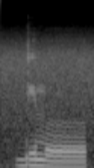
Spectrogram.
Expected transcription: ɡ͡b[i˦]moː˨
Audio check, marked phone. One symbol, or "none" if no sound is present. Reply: ɪ˦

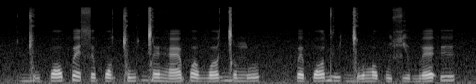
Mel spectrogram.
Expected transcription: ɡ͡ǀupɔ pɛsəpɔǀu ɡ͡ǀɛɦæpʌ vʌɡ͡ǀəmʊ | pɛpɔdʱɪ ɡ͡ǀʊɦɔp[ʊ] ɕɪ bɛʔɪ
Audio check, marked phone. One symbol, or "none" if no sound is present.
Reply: ʊ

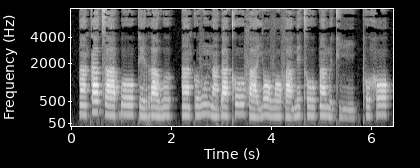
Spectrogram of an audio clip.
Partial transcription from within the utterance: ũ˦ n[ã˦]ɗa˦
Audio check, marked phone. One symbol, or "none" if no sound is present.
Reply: ã˨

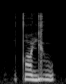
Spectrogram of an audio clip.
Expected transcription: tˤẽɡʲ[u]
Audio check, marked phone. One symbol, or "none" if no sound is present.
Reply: u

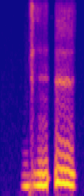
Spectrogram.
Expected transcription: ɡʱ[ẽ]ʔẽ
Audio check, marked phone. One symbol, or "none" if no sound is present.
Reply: ĩ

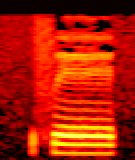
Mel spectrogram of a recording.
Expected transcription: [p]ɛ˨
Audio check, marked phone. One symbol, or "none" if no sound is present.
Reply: f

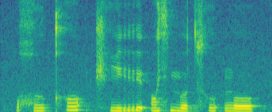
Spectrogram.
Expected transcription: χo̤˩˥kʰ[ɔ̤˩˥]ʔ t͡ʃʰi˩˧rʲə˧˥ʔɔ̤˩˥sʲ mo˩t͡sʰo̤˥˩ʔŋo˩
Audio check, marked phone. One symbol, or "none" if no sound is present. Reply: ɔ̤˧˥˧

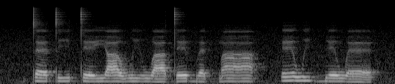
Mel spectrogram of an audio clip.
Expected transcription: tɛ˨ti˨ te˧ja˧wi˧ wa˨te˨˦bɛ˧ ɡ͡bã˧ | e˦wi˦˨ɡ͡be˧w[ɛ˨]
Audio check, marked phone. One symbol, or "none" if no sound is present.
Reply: ɛ˨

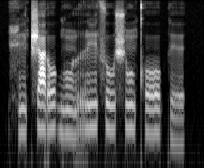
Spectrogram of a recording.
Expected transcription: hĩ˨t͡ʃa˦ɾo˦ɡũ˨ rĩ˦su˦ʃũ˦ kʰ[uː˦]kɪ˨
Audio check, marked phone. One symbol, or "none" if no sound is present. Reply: oː˦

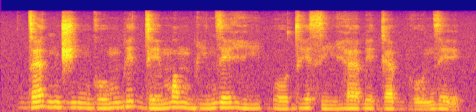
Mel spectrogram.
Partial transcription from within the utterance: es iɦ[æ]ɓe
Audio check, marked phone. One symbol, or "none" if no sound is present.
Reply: æ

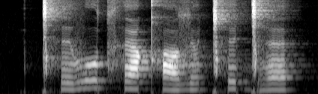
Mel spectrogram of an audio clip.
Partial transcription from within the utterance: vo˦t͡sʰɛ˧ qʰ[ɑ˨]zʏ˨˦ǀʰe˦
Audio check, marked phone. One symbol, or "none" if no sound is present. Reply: ɔ˨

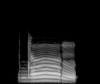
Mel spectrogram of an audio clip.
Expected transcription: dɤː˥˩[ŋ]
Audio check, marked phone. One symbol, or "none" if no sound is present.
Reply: ŋ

